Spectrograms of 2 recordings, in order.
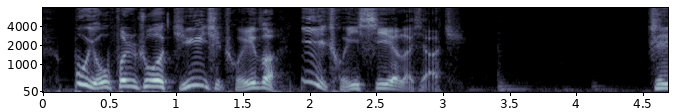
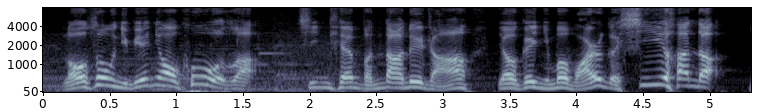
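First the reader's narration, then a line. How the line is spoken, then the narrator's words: Hearty laughter. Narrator (Chinese): 梁大牙老远 哈哈笑道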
